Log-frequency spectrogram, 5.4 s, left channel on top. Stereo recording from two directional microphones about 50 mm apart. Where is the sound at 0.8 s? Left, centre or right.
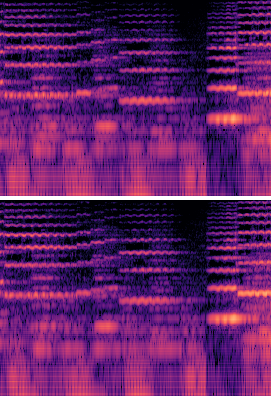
Right.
